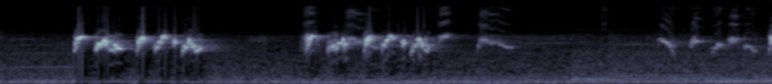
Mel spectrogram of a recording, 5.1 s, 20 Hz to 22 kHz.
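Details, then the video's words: Female red-whiskered bulbul singing to excite males: bursts of quick, slurred whistled notes at about 0.5, 2 and 4.5 seconds, short gaps of quiet between, with a faint low hum underneath. "CHÀO MÀO MÁI HÓT SIÊU KÍCH TRỐNG"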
